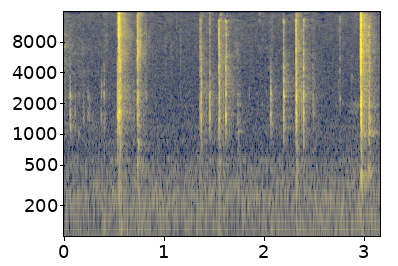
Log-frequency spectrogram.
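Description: Keys clatter on a computer keyboard as a prompt is typed for ChatGPT, a close, irregular run of light clicks with a few sharper strokes, heard alone without talk.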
